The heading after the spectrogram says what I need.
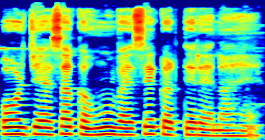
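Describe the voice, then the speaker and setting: A woman leading a guided yoga nidra meditation as the instructor, giving calm, measured, soothing instructions with long pauses between them. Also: on the low side, soft background music. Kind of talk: slow guided meditation narration.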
